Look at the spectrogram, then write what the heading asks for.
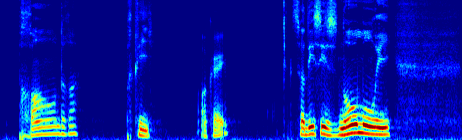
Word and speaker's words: pris: And then prendre, so ENDRE will give IS, pris, okay. Same thing here, you don't pronounce the final S, okay.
